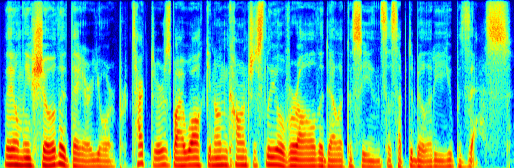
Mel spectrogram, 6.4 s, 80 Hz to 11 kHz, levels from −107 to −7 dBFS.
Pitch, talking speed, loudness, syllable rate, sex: 125 Hz, 175 wpm, -19 LUFS, 5.9 syllables/s, male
